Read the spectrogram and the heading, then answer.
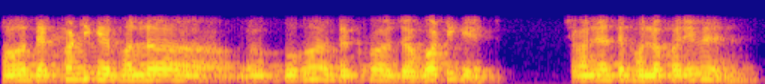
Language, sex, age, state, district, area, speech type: Odia, male, 18-30, Odisha, Mayurbhanj, rural, conversation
